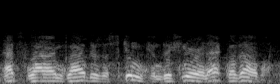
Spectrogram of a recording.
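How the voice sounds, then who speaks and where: An actor playing an earnest, declamatory masked western hero in a radio commercial. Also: male voice, on the high side, fast, close to an everyday voice. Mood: earnest, hearty. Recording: tinny, faintly noisy old radio broadcast.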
